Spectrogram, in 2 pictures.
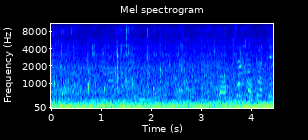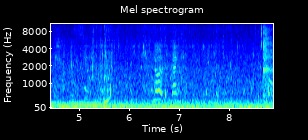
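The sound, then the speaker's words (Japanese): Ocean waves wash steadily in a continuous low roar, mixed with gusty wind noise outdoors at a windswept spot with no buildings, on a cold day of about 15 degrees, with a few faint, indistinct voices in the background. “風もあるし、で、ここはあの建物がないのでやっぱりあのすごく吹きさらしなんでね風があるのでちょっと寒いですあ波の音聞こえるって聞こえますか”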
